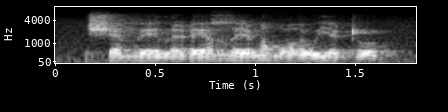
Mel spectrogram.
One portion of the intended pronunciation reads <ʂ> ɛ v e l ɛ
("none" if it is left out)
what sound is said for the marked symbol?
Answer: ʃ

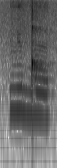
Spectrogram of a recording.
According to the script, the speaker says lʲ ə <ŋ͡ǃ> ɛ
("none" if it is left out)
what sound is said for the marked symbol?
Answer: ŋ͡ǃ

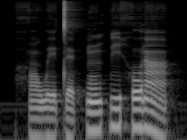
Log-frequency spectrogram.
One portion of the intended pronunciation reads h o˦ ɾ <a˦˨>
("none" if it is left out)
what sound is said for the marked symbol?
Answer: ã˦˨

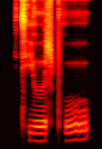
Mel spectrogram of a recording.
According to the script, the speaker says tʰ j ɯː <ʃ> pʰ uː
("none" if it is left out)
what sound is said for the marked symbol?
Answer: ɬ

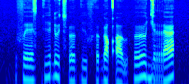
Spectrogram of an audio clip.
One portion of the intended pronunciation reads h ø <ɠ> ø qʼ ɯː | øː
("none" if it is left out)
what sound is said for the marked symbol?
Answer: ɠ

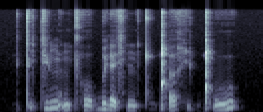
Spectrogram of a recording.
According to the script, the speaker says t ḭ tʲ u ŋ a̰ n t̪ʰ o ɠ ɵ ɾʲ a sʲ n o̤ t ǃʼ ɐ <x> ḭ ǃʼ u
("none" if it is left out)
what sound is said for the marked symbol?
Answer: x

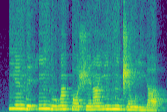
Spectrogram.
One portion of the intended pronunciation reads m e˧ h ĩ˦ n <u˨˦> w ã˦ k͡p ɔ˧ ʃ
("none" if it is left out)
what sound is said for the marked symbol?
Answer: u˧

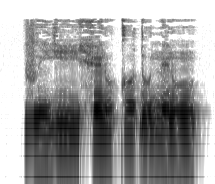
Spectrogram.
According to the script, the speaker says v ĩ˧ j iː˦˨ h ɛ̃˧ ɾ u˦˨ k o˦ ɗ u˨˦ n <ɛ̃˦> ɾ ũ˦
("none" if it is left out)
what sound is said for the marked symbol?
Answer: ɛ̃˦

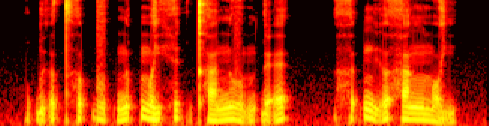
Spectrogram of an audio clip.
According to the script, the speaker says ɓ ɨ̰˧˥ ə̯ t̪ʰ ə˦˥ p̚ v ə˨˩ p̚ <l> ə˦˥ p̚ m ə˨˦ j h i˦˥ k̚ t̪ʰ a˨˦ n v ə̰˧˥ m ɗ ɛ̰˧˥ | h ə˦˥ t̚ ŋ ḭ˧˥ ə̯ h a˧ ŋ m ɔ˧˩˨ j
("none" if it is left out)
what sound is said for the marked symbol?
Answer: n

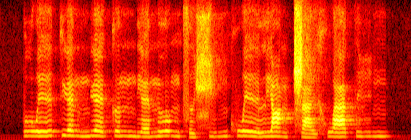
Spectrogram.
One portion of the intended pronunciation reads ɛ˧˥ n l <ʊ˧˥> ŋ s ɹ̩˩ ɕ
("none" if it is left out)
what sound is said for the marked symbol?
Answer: ʊ˥˩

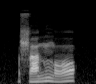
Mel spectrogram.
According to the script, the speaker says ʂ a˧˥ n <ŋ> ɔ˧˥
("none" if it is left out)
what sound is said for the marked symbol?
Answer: ŋ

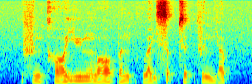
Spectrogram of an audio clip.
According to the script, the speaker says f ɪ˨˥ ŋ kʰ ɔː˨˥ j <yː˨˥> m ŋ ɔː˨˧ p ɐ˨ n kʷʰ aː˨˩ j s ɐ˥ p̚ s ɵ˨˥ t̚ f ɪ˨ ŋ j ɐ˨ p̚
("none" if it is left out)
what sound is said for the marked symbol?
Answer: yː˥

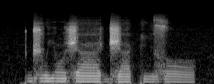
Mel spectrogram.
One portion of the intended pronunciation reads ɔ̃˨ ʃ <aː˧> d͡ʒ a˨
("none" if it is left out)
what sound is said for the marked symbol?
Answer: aː˨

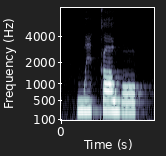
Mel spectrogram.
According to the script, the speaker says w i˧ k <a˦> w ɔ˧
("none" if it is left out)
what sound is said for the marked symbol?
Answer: a˦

